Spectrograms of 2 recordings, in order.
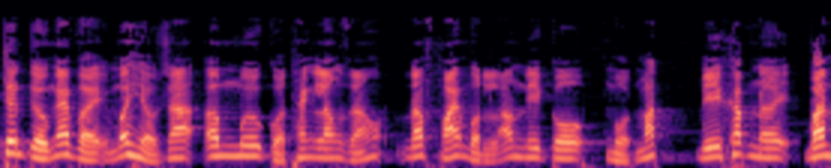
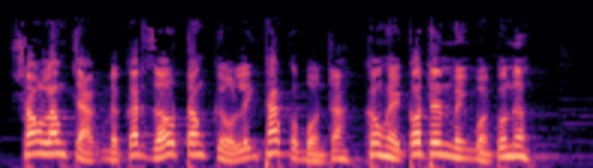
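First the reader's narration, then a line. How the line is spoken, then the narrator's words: Angry. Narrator (Vietnamese): Mai Ánh Tuyết tức giận nói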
